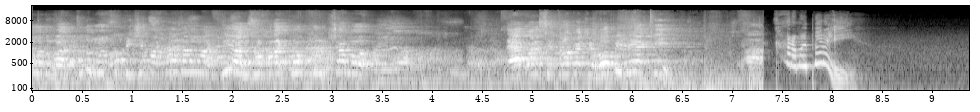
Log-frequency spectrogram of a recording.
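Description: Several men talk with animation, heard slightly distant.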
